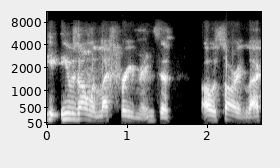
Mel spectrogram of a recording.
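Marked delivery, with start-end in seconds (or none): 1.9-2.7 put-on sorry tone laced with sarcasm, insincere. Retelling someone's apology tour: imitating a sarcastic apology. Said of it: "it's sarcasm, what he's doing".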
